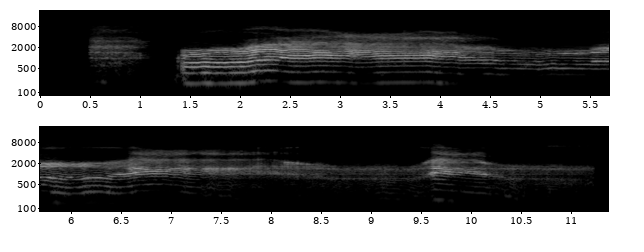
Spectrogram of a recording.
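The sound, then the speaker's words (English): A person doing a somatic roaring exercise lets out a brief vocal burst, then one long, loud, strained roar lasting several seconds, its pitch wavering and rising in a final surge before fading, with no talking. “And remember, your roar can sound different than mine.”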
